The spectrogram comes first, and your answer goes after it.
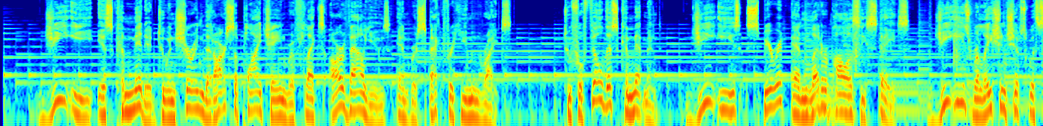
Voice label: Corp Narration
